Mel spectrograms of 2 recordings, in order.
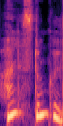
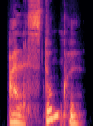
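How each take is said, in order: First: Much higher, emphatic repeat; exclaimed aloud. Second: Hushed whisper, dark room; whispered suspense. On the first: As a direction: burst out with the news. Repeats, now exclaimed to kids. (viel höher, betont ausgerufen) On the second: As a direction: whisper it like you are afraid of the dark. (geflüstert, ängstlich-gespannt) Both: A narrator's reading.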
